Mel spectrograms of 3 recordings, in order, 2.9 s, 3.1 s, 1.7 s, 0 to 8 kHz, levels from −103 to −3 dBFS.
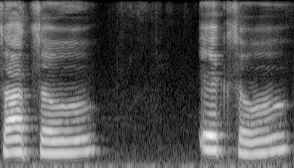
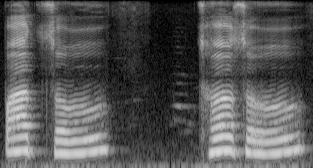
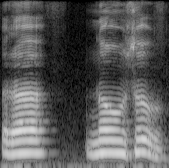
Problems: background sounds at intervals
